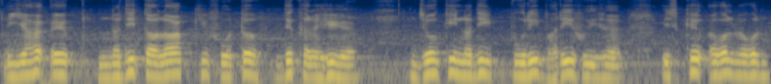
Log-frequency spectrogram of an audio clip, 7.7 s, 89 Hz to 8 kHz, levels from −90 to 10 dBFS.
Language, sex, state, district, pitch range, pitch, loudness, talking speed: Hindi, male, Madhya Pradesh, Katni, 135-155 Hz, 145 Hz, -14 LUFS, 150 wpm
